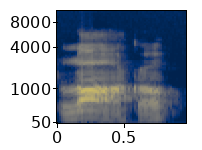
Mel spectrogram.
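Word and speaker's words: loco: Single C. Single K. Right? Closed O at the end. Open O. Right? So, Italians will not harmonize this word. The O will be open. The stress, the unstressed will be closed. Llɔco. Notice again that we will tend to do a double K, llɔco, if we open the vowel, right? So that takes good practice, right?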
